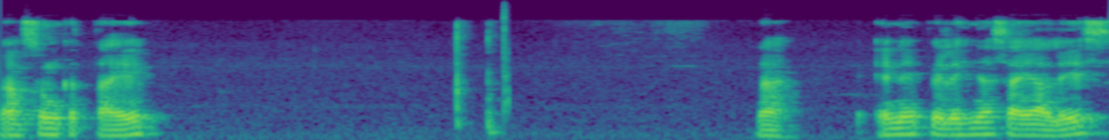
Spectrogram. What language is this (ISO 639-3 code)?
ind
